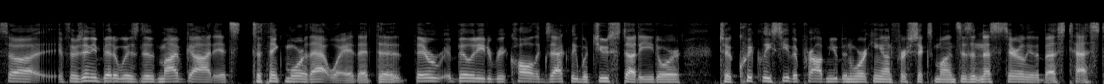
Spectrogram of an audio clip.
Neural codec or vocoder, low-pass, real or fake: none; 7.2 kHz; real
